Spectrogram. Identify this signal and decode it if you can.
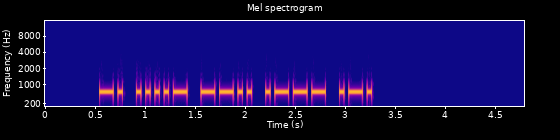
Morse code, heard as a keyed tone, about 31 wpm, 700 Hz. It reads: N4ZJR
